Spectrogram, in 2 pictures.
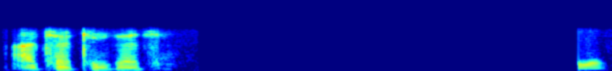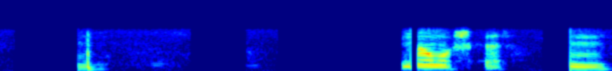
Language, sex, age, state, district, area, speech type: Bengali, male, 18-30, West Bengal, South 24 Parganas, rural, conversation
